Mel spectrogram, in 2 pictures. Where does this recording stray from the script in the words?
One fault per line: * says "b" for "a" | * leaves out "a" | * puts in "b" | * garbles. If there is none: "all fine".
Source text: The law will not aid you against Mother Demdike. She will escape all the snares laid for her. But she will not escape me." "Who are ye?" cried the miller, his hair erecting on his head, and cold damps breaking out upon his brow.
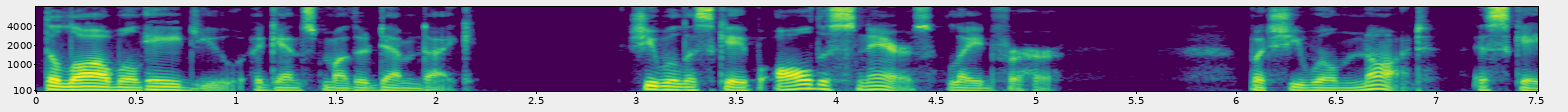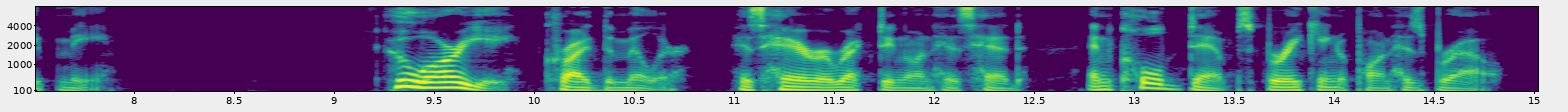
* leaves out "not"
* leaves out "out"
